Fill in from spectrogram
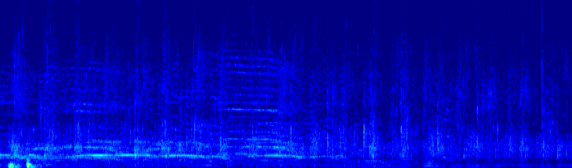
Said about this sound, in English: God, we release your glory over the Gold Coast. Now give the Lord a hand clap of praise. Amen.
